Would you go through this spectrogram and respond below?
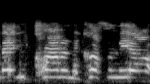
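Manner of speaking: shouting. Retelling a quarrel, the man answering the woman: imitating a man yelling back. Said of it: "he started yelling back".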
